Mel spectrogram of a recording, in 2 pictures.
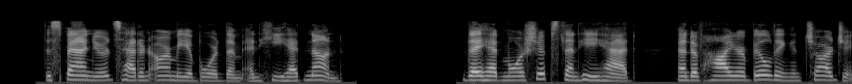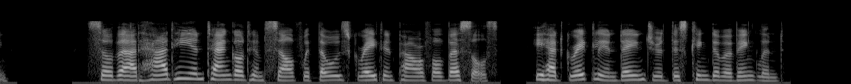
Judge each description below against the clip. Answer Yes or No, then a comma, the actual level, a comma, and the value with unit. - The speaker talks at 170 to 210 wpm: No, average, 155 wpm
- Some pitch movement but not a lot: No, narrow, 2.0 semitones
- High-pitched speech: Yes, high, 195 Hz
